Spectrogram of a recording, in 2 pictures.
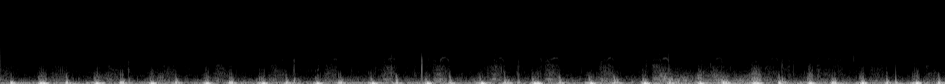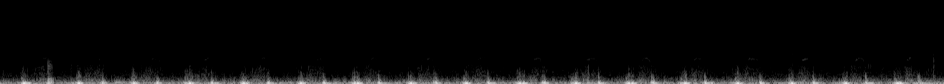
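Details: Phone recording from a person with a damaged heart that wasn't pumping effectively: fast regular heartbeat near 110/min with a loud blowing whoosh filling the gaps between beats, a loud heart murmur.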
